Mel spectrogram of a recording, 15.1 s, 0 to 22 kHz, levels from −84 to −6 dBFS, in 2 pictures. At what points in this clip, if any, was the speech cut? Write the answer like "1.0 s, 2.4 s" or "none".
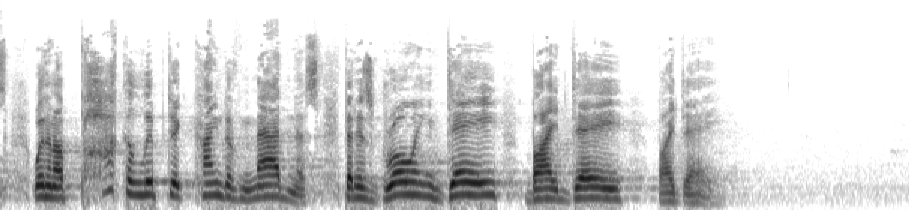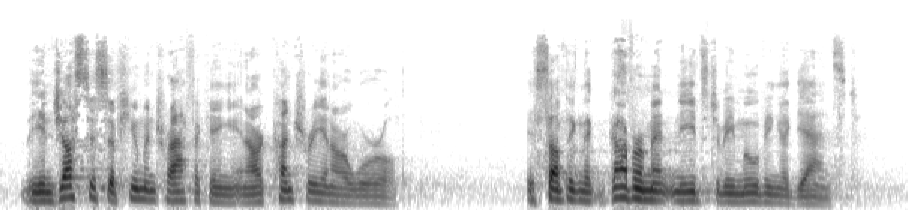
7.6 s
